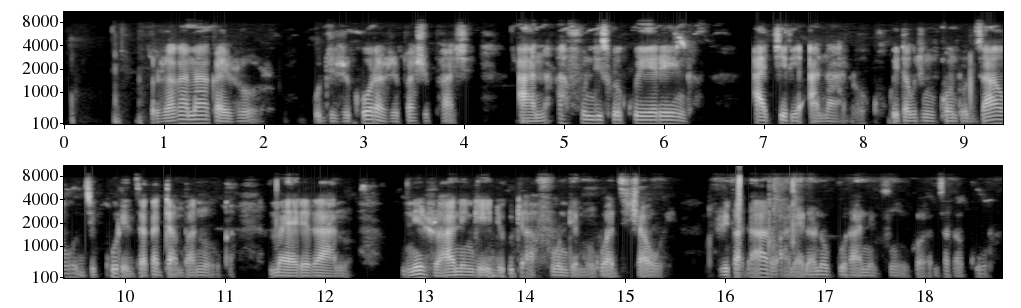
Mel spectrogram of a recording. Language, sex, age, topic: Ndau, male, 18-24, education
